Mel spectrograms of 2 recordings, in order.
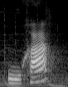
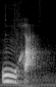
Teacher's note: By the way, notice when we say ухо, we hear a at the end because o is not stressed. But you have to pay attention to not what we hear, but to how we spell it.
